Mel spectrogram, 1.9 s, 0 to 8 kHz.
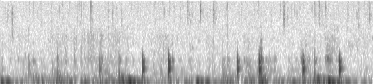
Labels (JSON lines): {"label": "biophony, knock", "recorder": "SoundTrap 300"}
